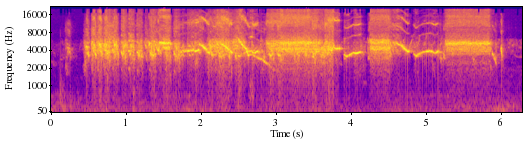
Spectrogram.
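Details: Sparrow chirping, weaver birds also named: loud, steady high chatter with several distinct sweeping whistled notes rising and falling above the crowd of calls.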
